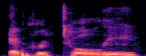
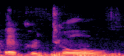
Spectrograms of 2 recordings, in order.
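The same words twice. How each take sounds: First: Tolle ending in an "ee" sound; Tolle as TOH-lee. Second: Tolle with a silent final e; Tolle as TOLE. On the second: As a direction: say Tolle as one syllable, rhyming with "goal". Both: Shown as a demonstration. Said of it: "They pronounce it either way".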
